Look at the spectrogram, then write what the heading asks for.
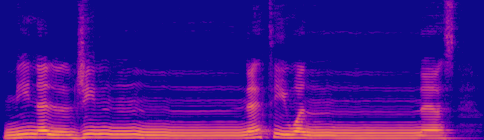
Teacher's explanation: Hold the noon in the word jinnah and nas. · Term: ghunna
